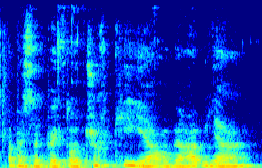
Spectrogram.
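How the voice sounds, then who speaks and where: A woman's voice: deep voice, quick pace, warm tone, roomy sound. A woman with a Lorraine French accent doing a casual tarot reading, musing aloud and hesitating with many fillers. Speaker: tarot reader.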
